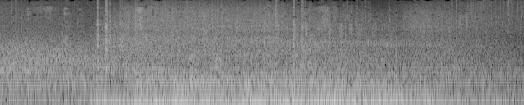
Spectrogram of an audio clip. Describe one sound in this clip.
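A heavy stone pillar grinds and rumbles as it moves.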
